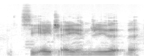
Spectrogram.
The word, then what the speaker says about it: Chang: Pronounced Chung in Thai, but Chang, the green sign up there.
